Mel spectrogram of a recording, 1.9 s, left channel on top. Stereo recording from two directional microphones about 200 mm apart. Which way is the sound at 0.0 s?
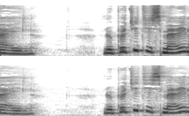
40° left (ahead or behind).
